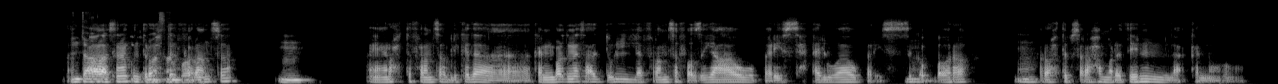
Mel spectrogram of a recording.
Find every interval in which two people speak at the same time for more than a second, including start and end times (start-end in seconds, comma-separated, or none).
0.9-2.1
